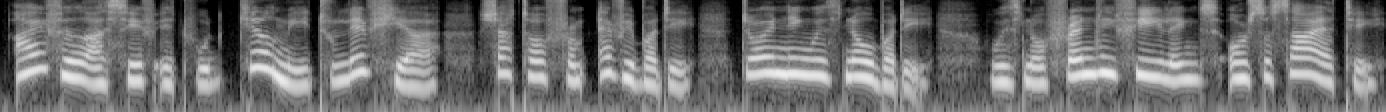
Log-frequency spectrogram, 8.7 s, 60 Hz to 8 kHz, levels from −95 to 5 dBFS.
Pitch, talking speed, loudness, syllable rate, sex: 265 Hz, 150 wpm, -15 LUFS, 4.8 syllables/s, female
